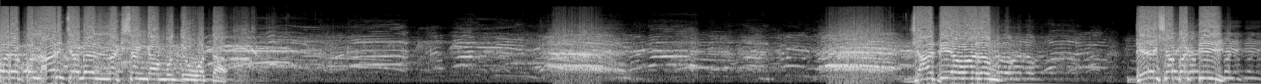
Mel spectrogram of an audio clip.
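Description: A middle-aged man speaks forcefully into a microphone over loudspeakers, his voice echoing.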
